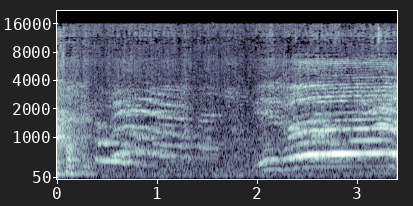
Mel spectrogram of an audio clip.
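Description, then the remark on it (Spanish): Dogs howl in drawn-out, wavering wails in reaction to a passing gas-delivery truck: one howl fades, then a second louder one rises and holds, with no talking over them. “Y eso que escuchan allá son los perros reaccionando al del gas.”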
